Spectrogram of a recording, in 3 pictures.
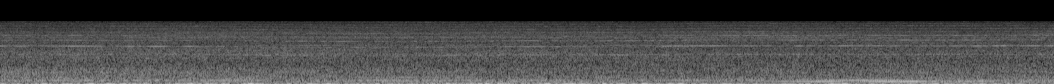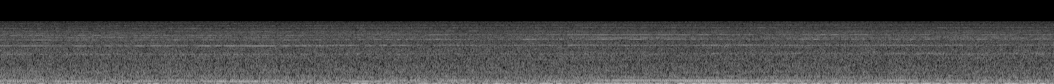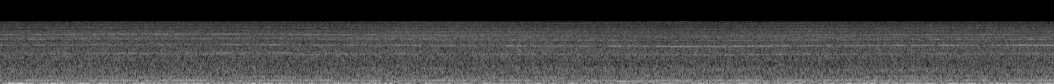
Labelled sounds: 26.5	27.0	vessel noise, 2.3 to 3.9 kHz

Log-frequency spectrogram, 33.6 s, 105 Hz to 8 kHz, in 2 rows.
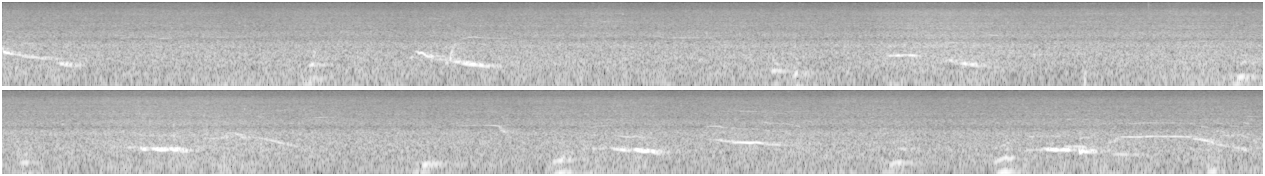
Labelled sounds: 6.1	6.4	humpback whale, 1.1 to 1.4 kHz
7.9	9.2	humpback whale, 1.2 to 3.0 kHz
19.8	20.7	humpback whale, 0.78 to 3.0 kHz
23.2	23.6	humpback whale, 0.88 to 1.3 kHz
24.6	24.9	humpback whale, 1.1 to 1.3 kHz
26.2	27.2	humpback whale, 1.1 to 2.8 kHz
31.8	32.2	humpback whale, 1.4 to 1.5 kHz
33.4	33.6	humpback whale, 2.0 to 2.1 kHz

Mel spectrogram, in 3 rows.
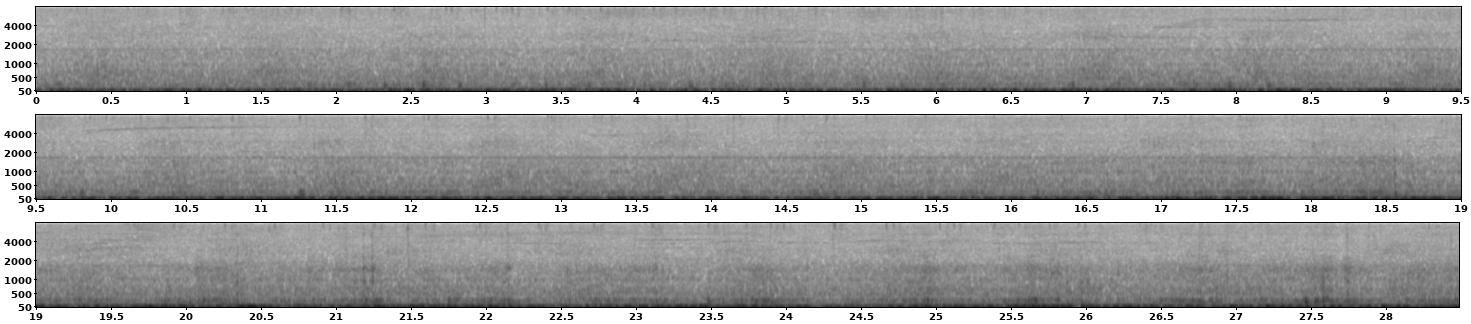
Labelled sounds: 7.3	8.7	killer whale, southern resident, 3.7 to 5.2 kHz
9.8	10.9	killer whale, southern resident, 4.2 to 7.5 kHz

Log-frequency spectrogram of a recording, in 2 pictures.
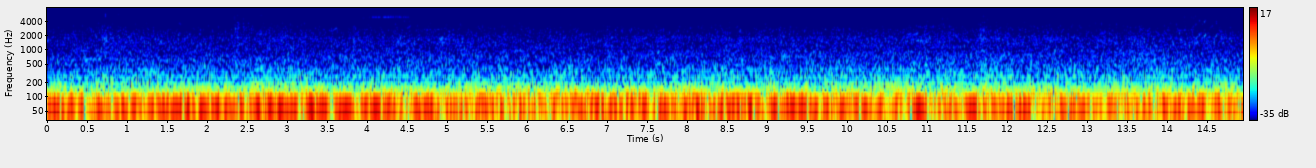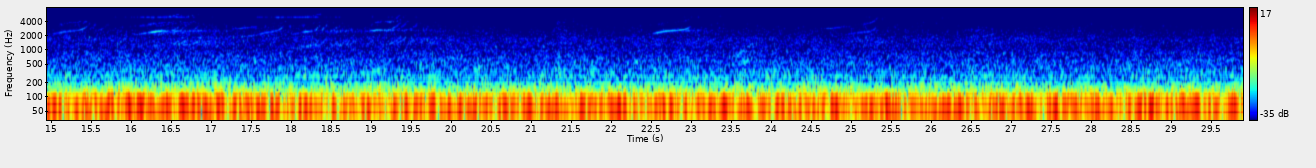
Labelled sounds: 3.9	4.6	killer whale, southern resident, 4.1 to 5.7 kHz
16.0	16.9	killer whale, southern resident, 1.4 to 6.5 kHz
17.2	18.6	killer whale, southern resident, 2.0 to 6.2 kHz

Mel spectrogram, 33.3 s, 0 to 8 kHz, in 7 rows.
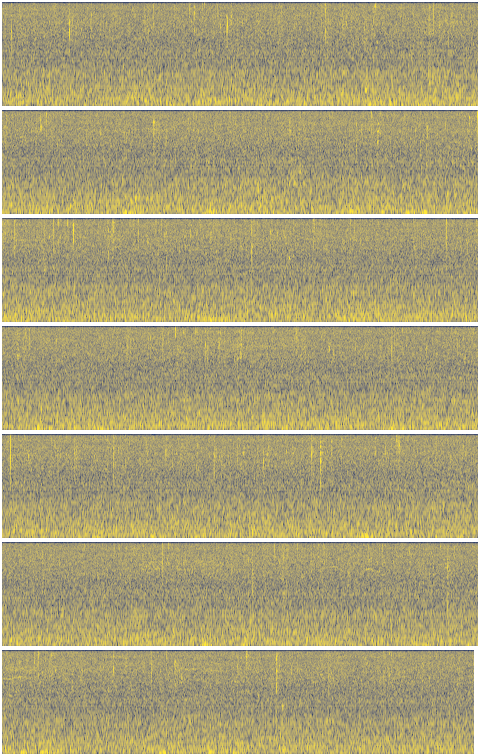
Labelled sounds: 28.6	28.8	Pacific white-sided dolphin, 3.3 to 3.6 kHz

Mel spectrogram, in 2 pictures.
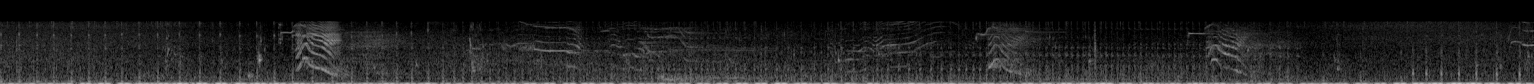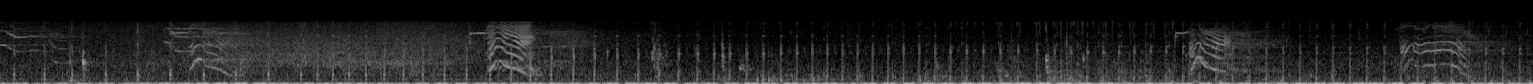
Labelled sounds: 2.8	3.5	killer whale, southern Alaska resident, 0.28 to 8.0 kHz
6.4	7.7	killer whale, southern Alaska resident, 0 to 6.9 kHz
8.3	10.6	killer whale, southern Alaska resident, 0.28 to 8.0 kHz
11.9	12.7	killer whale, southern Alaska resident, 0.18 to 8.0 kHz
15.1	16.1	killer whale, southern Alaska resident, 0.73 to 8.0 kHz
17.0	17.8	killer whale, southern Alaska resident, 0.23 to 8.0 kHz
20.0	20.8	killer whale, southern Alaska resident, 0.28 to 8.0 kHz
27.1	27.8	killer whale, southern Alaska resident, 0.23 to 6.3 kHz
29.3	30.1	killer whale, southern Alaska resident, 0.41 to 7.8 kHz

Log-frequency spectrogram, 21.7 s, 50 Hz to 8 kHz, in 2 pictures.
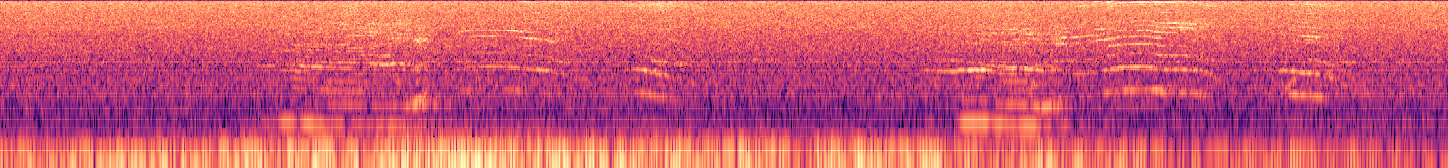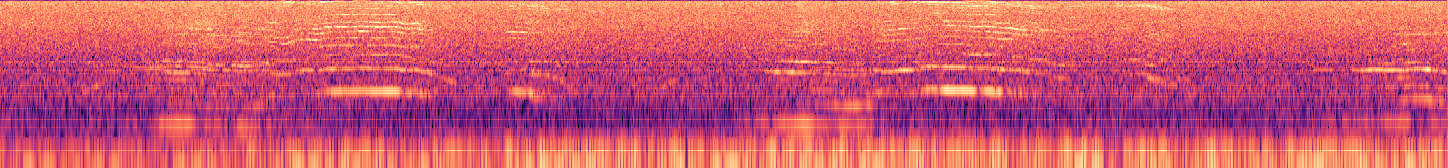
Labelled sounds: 2.2	3.1	humpback whale, 0.99 to 1.6 kHz
3.4	5.1	humpback whale, 0.80 to 3.2 kHz
6.9	9.0	humpback whale, 0.86 to 7.5 kHz
9.6	10.0	humpback whale, 0.80 to 0.99 kHz
11.9	12.7	humpback whale, 0.83 to 2.8 kHz
13.0	14.2	humpback whale, 0.80 to 7.8 kHz
14.8	15.1	humpback whale, 0.80 to 0.96 kHz
15.6	18.6	humpback whale, 0.80 to 7.9 kHz
19.4	19.6	humpback whale, 6.3 to 7.0 kHz
21.0	21.7	humpback whale, 0.90 to 1.1 kHz

